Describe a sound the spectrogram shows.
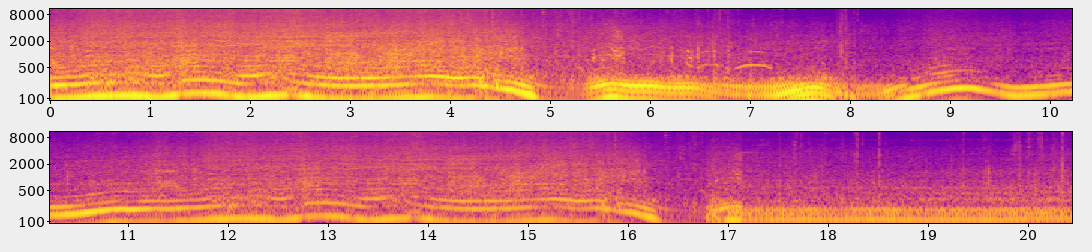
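Tyres crunch and slip on loose dirt and rocks.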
